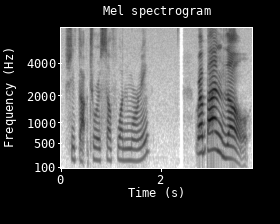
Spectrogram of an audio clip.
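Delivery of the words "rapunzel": loud, slow call up the tower; witch calling out. Acted. Witch calling up to Rapunzel from outside, loud. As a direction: call her name from far below. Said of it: "the witch called from outside".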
